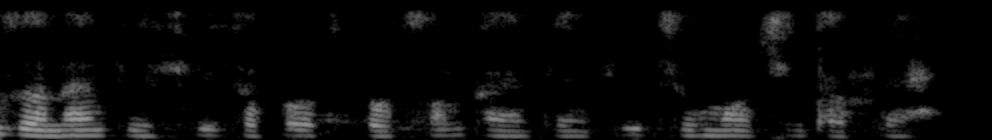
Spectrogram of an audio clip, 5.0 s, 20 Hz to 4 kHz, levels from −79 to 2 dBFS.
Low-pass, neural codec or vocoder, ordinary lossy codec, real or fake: 3.6 kHz; vocoder, 44.1 kHz, 128 mel bands every 512 samples, BigVGAN v2; AAC, 32 kbps; fake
